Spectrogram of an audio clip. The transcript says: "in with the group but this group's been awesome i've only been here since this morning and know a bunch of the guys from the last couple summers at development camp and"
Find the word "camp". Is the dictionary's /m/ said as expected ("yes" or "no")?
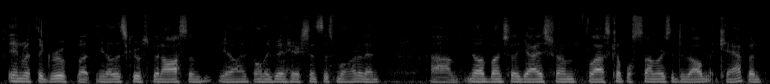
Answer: yes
